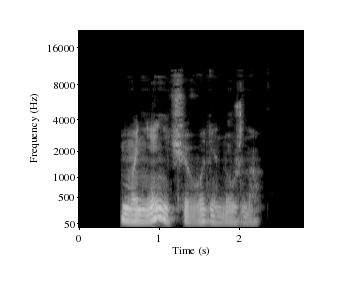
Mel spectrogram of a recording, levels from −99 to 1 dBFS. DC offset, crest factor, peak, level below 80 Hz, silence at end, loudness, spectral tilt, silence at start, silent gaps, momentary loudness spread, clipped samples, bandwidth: under 0.1%; 18 dB; -12 dBFS; -46 dBFS; 0.55 s; -30 LUFS; -6 dB/octave; 0.5 s; none; 13 LU; under 0.1%; 10.5 kHz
